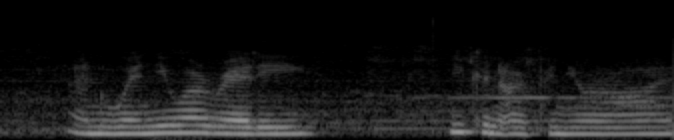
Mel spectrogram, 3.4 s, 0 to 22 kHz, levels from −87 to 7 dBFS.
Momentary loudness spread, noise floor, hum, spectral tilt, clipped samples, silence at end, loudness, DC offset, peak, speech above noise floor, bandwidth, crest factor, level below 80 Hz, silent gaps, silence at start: 17 LU; -59 dBFS; none; -8.5 dB/octave; under 0.1%; 0 s; -40 LUFS; under 0.1%; -24 dBFS; 20 dB; 8 kHz; 16 dB; -82 dBFS; none; 0 s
